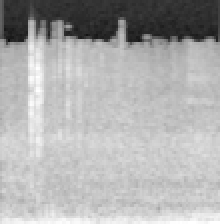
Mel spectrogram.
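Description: A motor vehicle engine running with a steady low rumble that grows louder toward the end, with a brief soft hiss about a third of a second in.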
